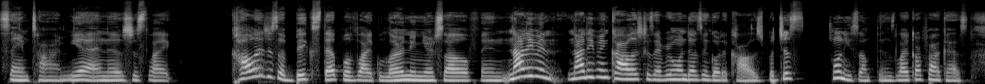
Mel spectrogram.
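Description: A woman with an American accent and a normal speaking voice talks fairly quickly at a medium pitch with ordinary pitch variation, in a very clean recording with a silent background. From Omaha, Nebraska. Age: 20s. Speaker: podcast co-host, wellness entrepreneur. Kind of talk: casual chat. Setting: podcast recording.

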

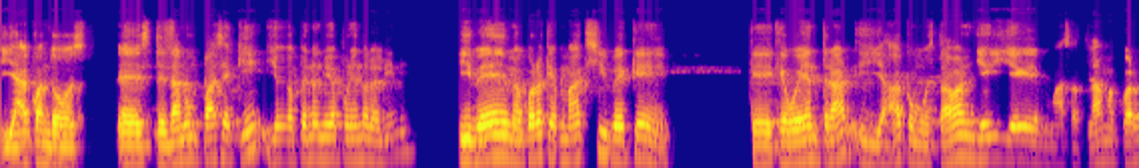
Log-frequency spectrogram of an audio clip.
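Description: Speech moves at a moderate pace, with pitch varying in an ordinary way. It is a normal speaking voice. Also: man, fairly high pitch for a man. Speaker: youth footballer. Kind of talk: casual chat.

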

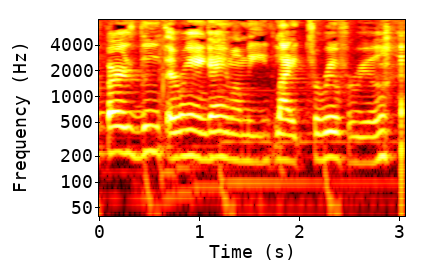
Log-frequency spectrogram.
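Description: A woman with an American accent speaks in an animated tone at a moderate pace. Music plays in the background. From Dallas, Texas (Pleasant Grove, Oak Cliff, Garland). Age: 30s. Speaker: podcast host. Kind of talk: casual monologue, storytelling. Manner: animated, laughing often.

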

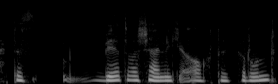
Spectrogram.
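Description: A woman's dark, mellow tone, dry and close with no echo, at a fairly slow pace with monotone, flat intonation. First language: not German (speaking German). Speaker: podcaster, life coach in training. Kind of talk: personal monologue. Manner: halting, many fillers and restarts.

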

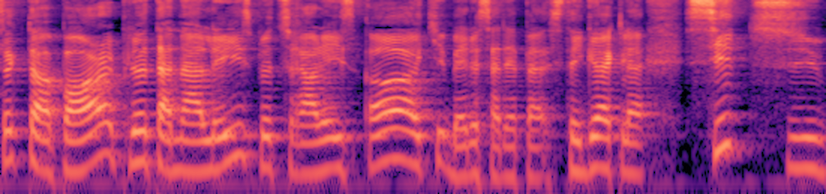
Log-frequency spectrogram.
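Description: Moderate-paced, animated speech in a Quebec accent, with ordinary pitch variation. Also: man, high pitch for a man. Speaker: podcast co-host. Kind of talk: casual chat.

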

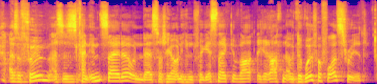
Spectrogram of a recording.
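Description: Through noticeable background noise, a man with a fairly high pitch and lively intonation talks at a very fast pace. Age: 20s. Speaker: podcast host. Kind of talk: casual chat.

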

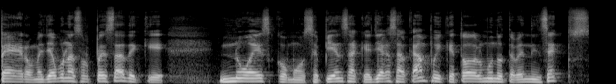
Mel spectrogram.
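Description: On a very clean recording with a silent background and a dry, close sound with no echo, a man with a plain, everyday voice speaks at a medium pitch and a moderate pace, with ordinary pitch variation and very even loudness. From Mexico, Oaxaca. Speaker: insect food cooperative producer. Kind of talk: interview.

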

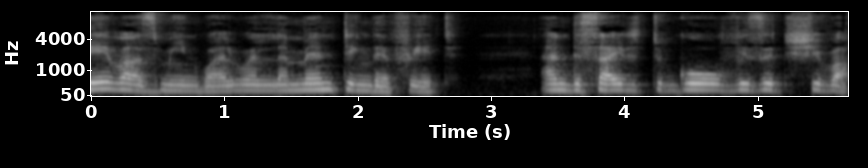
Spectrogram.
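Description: A natural reading voice with fairly even intonation over a quiet background

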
